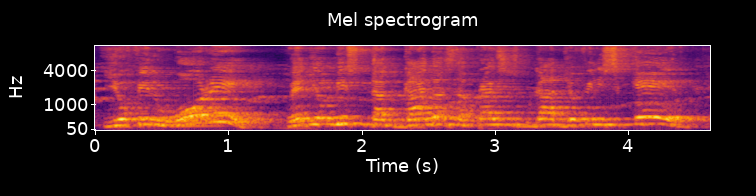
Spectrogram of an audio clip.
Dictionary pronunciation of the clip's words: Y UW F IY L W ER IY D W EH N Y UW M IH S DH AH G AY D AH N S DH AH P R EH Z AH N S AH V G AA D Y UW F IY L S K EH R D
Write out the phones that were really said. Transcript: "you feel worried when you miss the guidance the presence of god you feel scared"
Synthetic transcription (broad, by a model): Y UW F IY L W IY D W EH N Y UW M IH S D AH G AY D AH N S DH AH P R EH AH S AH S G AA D Y UW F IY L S K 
